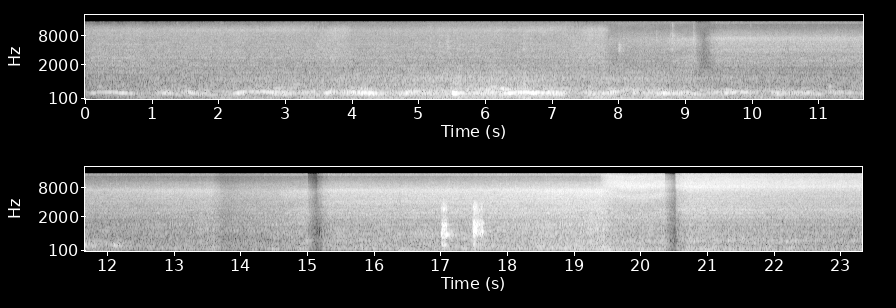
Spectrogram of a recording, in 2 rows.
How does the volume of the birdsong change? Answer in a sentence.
The volume of the birdsong goes up, then down.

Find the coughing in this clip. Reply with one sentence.
You can hear the coughing from 16.4 to 17.7 s.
